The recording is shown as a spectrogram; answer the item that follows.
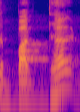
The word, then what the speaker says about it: Baddha: It is Baddha. Don't say Baddha.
